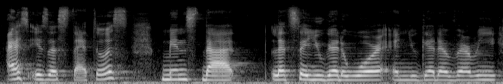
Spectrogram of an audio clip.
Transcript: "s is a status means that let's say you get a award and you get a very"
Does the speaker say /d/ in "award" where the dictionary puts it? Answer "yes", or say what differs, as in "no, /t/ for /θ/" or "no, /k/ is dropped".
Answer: no, /d/ is dropped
